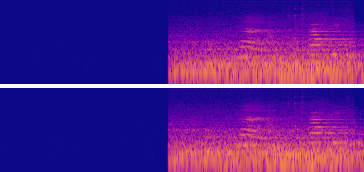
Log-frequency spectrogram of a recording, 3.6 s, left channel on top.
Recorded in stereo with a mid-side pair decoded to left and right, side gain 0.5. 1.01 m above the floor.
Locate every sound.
1.7 s a child speaking: 30° right, 1.6 m; by 3.6 s 10° left, 1.4 m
